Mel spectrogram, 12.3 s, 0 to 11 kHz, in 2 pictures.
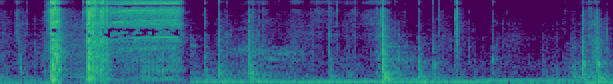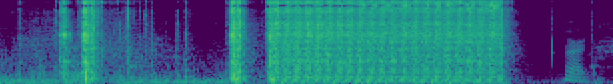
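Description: Ryobi cordless power tool running on 10 mm bolts in a car's engine bay, removing a bracket: a short run about a second in and a longer run of about two seconds near the end, with sharp metal clicks in between.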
